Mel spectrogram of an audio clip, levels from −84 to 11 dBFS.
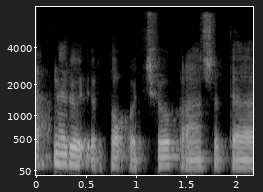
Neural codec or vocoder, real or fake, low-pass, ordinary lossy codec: none; real; 7.2 kHz; AAC, 48 kbps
